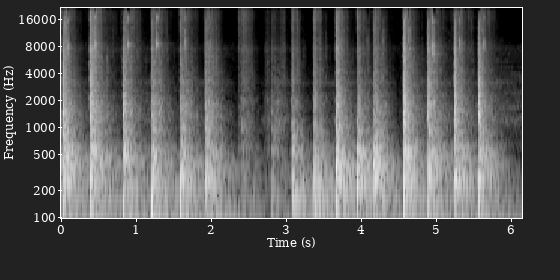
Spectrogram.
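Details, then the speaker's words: Jaguar XK (X150): sharp metallic taps about three a second with a tinny ring and buzz from tapping the exhaust heat shield, with something trapped underneath; rattle came through the floor while driving. Cause found and fixed: heat shield. "is actually making a hell of a Rattle and it's coming through the floor [Music] and causing the noise"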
